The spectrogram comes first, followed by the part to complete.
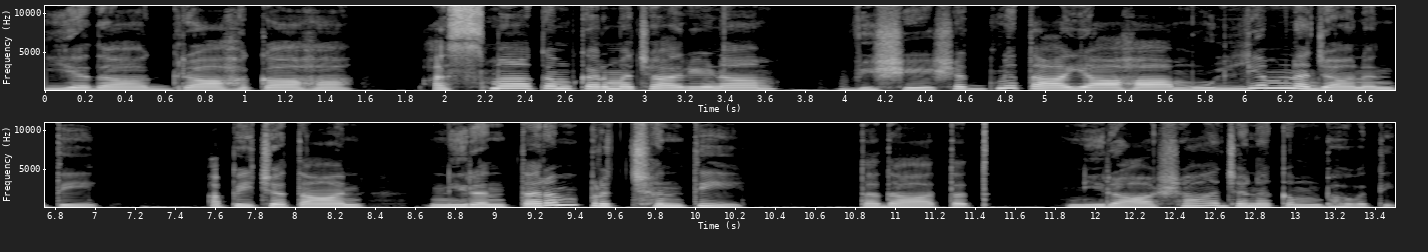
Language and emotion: Sanskrit, sad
